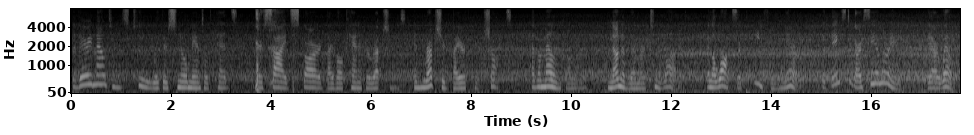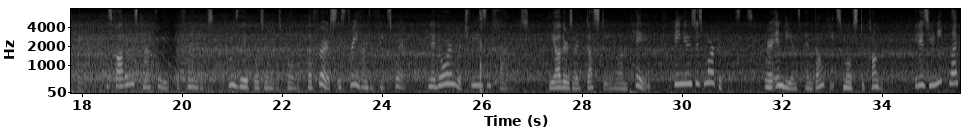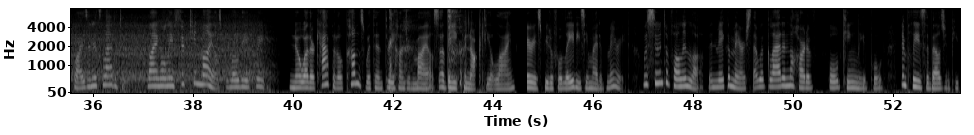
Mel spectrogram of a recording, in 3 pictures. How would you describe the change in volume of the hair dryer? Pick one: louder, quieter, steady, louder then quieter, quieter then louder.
louder then quieter.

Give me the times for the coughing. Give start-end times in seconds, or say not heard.
3.6-4.5, 25.9-26.5, 41.9-43.9.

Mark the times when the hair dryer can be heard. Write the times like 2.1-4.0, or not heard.
0.0-39.7.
